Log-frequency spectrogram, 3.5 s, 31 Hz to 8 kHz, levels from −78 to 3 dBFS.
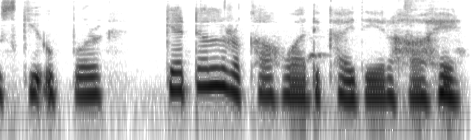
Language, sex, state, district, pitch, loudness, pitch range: Hindi, female, Arunachal Pradesh, Longding, 185 Hz, -14 LUFS, 175-195 Hz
